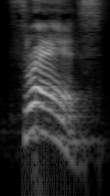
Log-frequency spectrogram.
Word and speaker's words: Threads: vamos lá essa palavra se pronuncia Friends exatamente aquela famosa linguinha no meio dos dentes aí ó straights é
